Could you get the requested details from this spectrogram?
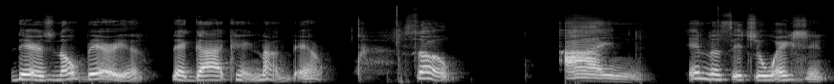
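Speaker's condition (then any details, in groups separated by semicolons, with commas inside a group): Cerebral palsy; born two months premature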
